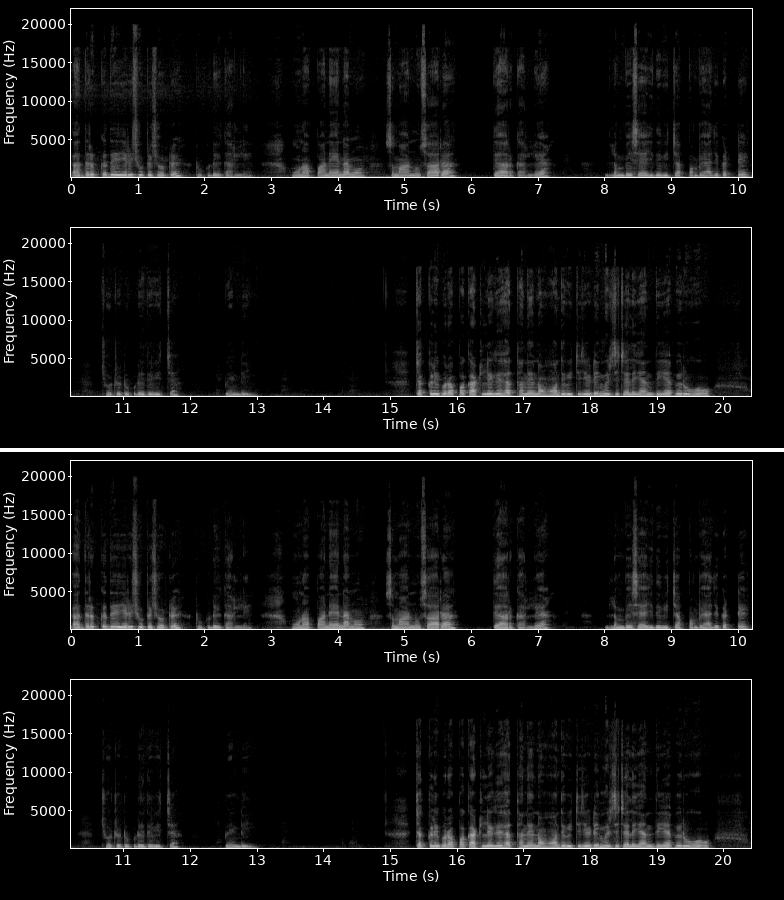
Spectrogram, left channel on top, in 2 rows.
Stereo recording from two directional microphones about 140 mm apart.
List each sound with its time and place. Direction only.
0.0 s a woman's voice: 30° right (ahead or behind)
14.8 s speech: 35° right (ahead or behind)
